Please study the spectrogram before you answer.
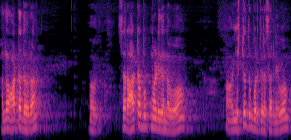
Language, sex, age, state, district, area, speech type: Kannada, male, 30-45, Karnataka, Bangalore Rural, rural, spontaneous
